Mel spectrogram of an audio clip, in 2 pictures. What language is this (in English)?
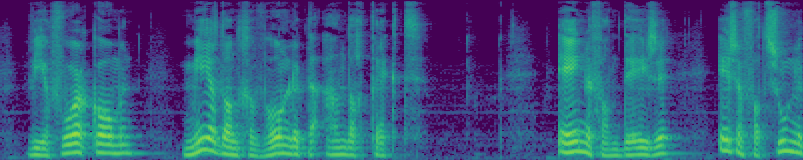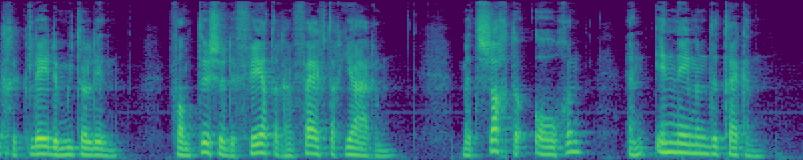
Dutch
